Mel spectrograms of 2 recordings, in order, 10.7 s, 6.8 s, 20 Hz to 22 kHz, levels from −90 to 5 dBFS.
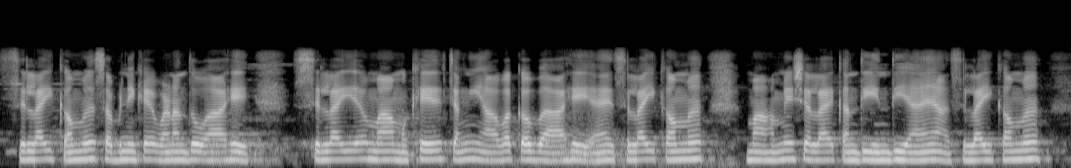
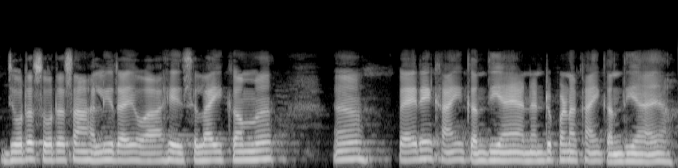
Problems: constant background noise, echo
